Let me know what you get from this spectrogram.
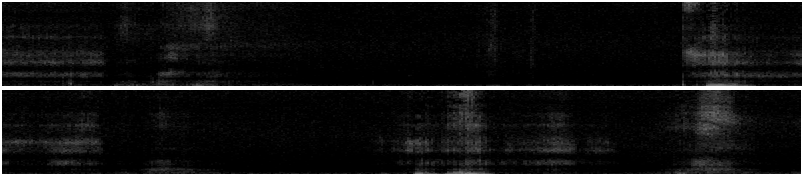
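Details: Pet dog sleeping, dreaming and snoring: soft low snorts and breathy snores come in irregular bursts, the loudest near five and nine seconds, between quiet breathing.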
